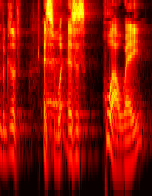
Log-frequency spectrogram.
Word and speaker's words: Huawei: Genau, also was ich gesehen habe äh, oder was ich gehört habe, ist, dass sie beide äh, Aussprachen akzeptieren, aber die chinesisch richtige Aussprache ist Huawei.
